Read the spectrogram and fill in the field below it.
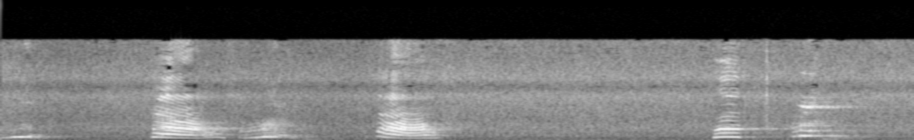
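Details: Basenji dog indoors vocalizing back to its owner: three short yodel-like whining calls, sliding high then dropping, with a softer trailing note, in a small room.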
